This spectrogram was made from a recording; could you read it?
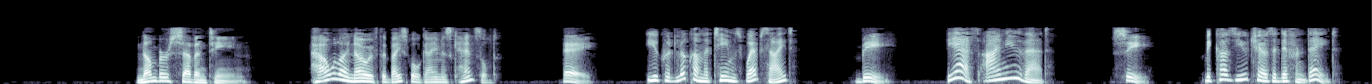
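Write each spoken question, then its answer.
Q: How will I know if the baseball game is cancelled?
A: A: You could look on the team's website.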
